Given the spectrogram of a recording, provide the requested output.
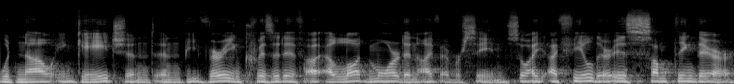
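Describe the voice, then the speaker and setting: A man speaks with a German accent at medium pitch. His intonation stays fairly even at a moderate pace. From Germany. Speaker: podcast host, tech executive. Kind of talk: live panel discussion.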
